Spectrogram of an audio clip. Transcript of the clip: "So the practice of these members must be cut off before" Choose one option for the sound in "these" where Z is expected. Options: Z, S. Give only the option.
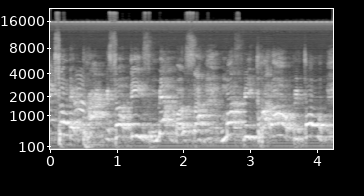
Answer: Z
